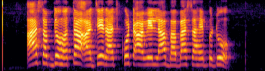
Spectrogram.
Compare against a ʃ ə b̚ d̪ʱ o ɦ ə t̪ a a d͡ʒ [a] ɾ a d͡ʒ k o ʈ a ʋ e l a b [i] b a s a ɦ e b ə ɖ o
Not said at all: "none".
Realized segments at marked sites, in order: e, a

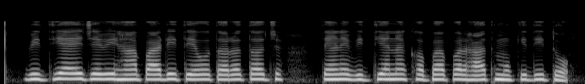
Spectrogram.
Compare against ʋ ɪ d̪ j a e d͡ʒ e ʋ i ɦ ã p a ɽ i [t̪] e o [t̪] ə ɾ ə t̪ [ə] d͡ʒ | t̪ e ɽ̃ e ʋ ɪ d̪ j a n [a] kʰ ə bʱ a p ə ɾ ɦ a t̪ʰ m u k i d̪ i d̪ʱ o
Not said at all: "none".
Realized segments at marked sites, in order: t̪, t̪, ə, a

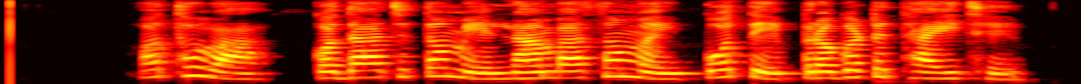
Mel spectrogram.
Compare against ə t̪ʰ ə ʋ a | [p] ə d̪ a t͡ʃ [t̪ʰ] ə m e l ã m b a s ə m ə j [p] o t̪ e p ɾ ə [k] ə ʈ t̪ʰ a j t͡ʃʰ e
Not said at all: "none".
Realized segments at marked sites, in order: k, t̪, p, ɡ

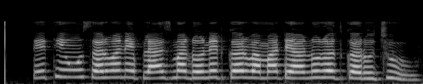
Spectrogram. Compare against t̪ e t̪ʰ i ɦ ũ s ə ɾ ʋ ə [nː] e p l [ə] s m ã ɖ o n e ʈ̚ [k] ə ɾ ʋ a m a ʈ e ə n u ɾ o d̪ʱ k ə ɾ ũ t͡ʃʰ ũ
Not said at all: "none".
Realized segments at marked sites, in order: n, a, k

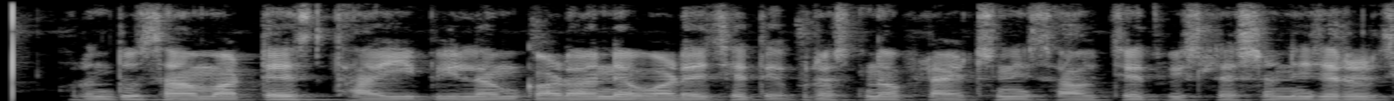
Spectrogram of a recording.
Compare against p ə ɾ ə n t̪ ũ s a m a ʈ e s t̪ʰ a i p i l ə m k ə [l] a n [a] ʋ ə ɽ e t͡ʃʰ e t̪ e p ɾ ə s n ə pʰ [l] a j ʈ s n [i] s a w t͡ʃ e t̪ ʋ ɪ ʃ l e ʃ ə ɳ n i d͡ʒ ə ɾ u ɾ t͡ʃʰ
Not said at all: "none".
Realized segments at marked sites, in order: ɽ, e, l, i

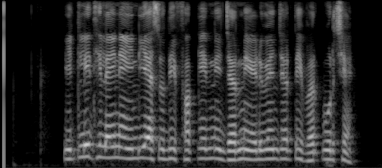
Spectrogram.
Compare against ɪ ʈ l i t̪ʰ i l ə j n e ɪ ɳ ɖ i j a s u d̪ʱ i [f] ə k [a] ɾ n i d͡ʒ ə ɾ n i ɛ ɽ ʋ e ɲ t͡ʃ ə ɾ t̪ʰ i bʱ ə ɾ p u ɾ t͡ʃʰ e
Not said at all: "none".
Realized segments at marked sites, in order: f, i

